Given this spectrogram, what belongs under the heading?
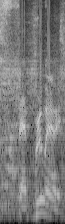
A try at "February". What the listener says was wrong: February. February. It's so silent.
